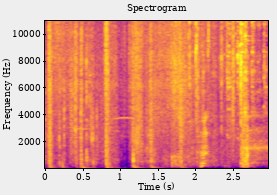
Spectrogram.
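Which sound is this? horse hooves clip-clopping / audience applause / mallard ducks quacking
horse hooves clip-clopping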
